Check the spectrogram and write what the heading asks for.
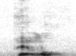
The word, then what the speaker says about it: pillow: Muito bem, mais uma palavra, pillow. Pillow é travesseiro, pillow, tem 2 L's. Então esse I não pode ter som de I, você não poderia falar pillow, entenderam?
